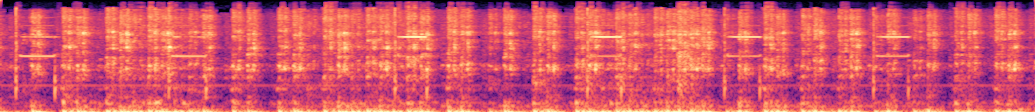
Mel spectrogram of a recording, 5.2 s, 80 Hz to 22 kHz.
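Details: 1997 GMC Jimmy at idle: uneven loping low idle with periodic dips and stumbles in the exhaust beat, sounding like a cylinder missing; misfire, cause not yet known.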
